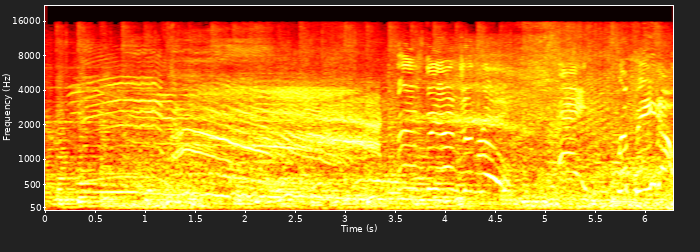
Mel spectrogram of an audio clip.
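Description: Cartoon soundtrack: music under a long, falling whistling sound effect, followed about three and a half seconds in by short, squeaky vocal cries without words.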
